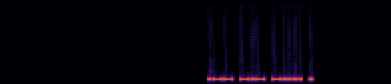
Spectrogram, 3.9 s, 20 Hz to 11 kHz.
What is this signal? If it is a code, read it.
Morse code, heard as a keyed tone, about 42 wpm, 700 Hz. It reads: WK6E
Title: USA Call Signs - 4 Characters - Repeated 3x - 45wpm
